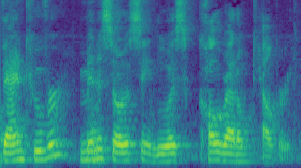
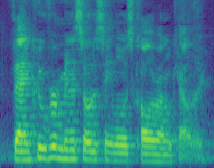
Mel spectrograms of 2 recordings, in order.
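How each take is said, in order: First: The list is said at a slower pace. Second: The list is said at a faster pace.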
